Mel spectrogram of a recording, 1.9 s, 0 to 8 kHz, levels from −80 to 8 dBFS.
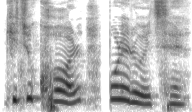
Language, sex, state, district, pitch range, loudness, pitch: Bengali, female, West Bengal, Cooch Behar, 225-345 Hz, -14 LUFS, 320 Hz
